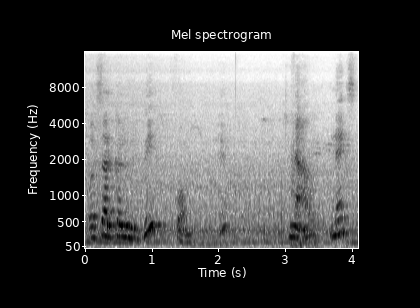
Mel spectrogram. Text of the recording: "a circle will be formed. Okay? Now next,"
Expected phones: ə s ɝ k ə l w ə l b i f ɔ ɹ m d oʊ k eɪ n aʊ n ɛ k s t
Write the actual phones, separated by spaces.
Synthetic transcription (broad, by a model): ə s ɝ k ə l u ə b i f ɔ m oʊ k eɪ n aʊ n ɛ k s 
